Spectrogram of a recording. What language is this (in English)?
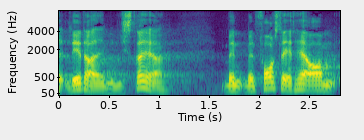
Danish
